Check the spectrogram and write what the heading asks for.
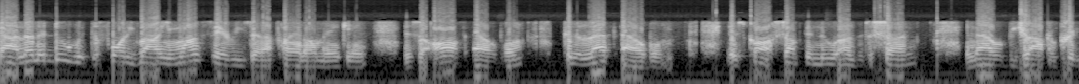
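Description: Speech only: a man talking steadily over a telephone line, his voice thin and cut off in the highs.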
